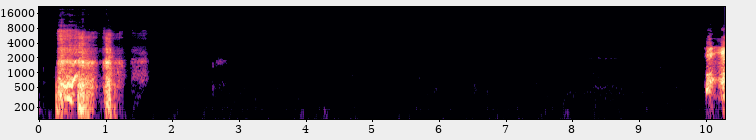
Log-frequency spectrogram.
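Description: One loud, explosive sneeze with a brief trailing burst, then quiet; another sneeze begins at the very end. Ordinary sneezing.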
